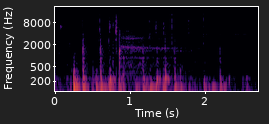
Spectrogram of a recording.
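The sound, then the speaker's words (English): Rapid typing on a computer keyboard, a quick run of sharp plastic key clicks, irregular in rhythm and moderately quiet, with no voices present. “I'm clicking onto the internet, brother.”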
